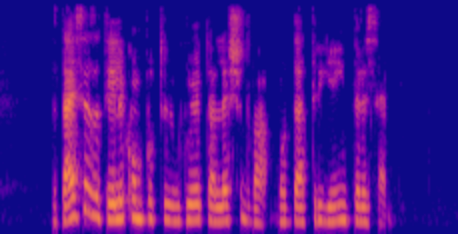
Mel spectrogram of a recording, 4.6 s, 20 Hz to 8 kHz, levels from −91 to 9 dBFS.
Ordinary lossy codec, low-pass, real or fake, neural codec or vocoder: none; 7.2 kHz; real; none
